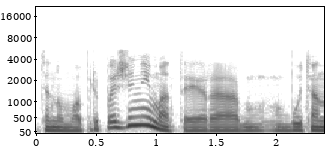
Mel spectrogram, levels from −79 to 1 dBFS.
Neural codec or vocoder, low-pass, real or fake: none; 5.4 kHz; real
